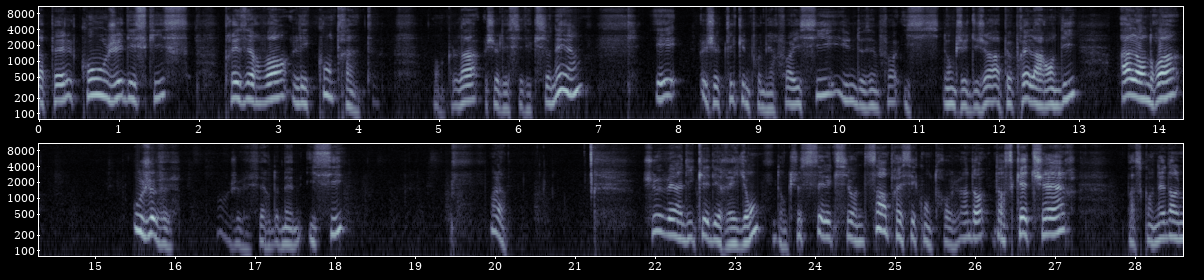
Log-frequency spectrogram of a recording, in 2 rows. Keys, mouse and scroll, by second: 3.6 click, 9.0 click, 9.4 click, 10.6 click, 13.4 click, 15.3 click, 17.4 click, 18.9 click, 20.7 right click, 23.0 click, 25.5 click.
